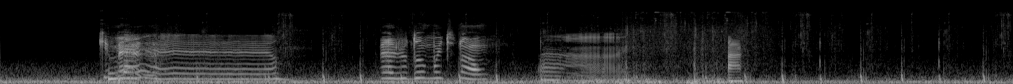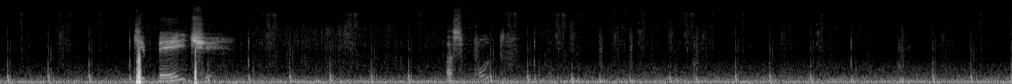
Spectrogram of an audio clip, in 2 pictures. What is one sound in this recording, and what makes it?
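Armoured footsteps clank on stone as a knight walks.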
